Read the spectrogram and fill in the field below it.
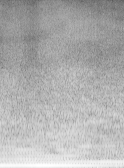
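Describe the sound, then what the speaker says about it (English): Steady engine drone of cars on a road, a loud continuous hum with a vehicle swelling slightly as it passes, no talking. "Cars driving around."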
